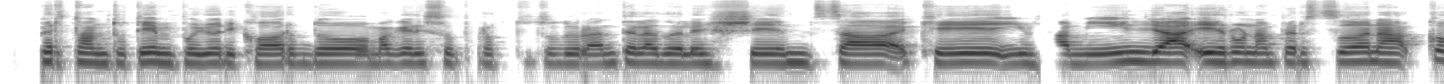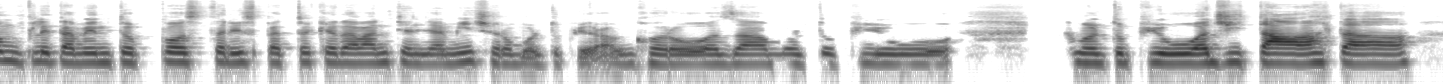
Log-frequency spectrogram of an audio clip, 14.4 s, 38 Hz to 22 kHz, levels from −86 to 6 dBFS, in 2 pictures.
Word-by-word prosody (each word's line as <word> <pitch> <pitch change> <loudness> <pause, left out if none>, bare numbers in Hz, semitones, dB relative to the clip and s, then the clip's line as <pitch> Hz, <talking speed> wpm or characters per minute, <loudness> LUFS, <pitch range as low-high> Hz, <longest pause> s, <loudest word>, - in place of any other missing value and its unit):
per 215 -1 -3
tanto 190 -3 -2
tempo, 195 -2 0
io 185 +1 0
ricordo, 185 0 -1
magari, 185 +1 -3
soprattutto 185 0 -12
durante 185 +1 -2
l'adolescenza, 185 0 +1
che, - - -4
in 190 -2 +2
famiglia, 200 +4 +4
ero 205 0 +4
una 195 -1 -2
persona 200 +1 0
completamente 205 -3 -2
opposta 205 +1 -3
rispetto 200 0 -5
che 200 0 -5
davanti 195 +1 -3
agli 180 0 -6
amici: 200 +3 -4
ero 180 - -6
molto 175 - -10
più - - -8
rancorosa, 180 - -3
molto 185 +1 -8
più 180 - -5 0.6
molto 195 -1 -2
più 195 0 -1
agitata. 190 -1 +5
190 Hz, 130 wpm, -23 LUFS, 185-200 Hz, 0.6 s, agitata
